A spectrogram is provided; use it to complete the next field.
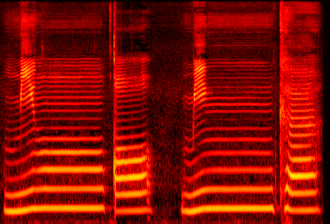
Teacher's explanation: Kalau ikhfa hakiki yang ab'ad karena dia letak huruf qof dan kaf ini letaknya di pangkal lidah dekat dengan khaisyum. Bunyikan nun sukun di huruf qof dan huruf kaf sehingga dia pasti bacaannya eng karena terhalang. Minqo minkam sudah bergabung.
